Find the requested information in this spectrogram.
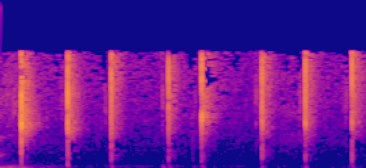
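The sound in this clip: Eight crisp finger snaps, spaced at a fairly steady pace and sounding alone, demonstrating the clave rhythm used in a Mexican orchestral piece.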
